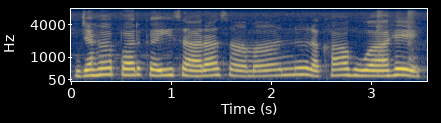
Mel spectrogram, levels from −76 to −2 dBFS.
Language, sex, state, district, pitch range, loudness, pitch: Hindi, female, Madhya Pradesh, Bhopal, 225-255 Hz, -13 LUFS, 240 Hz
